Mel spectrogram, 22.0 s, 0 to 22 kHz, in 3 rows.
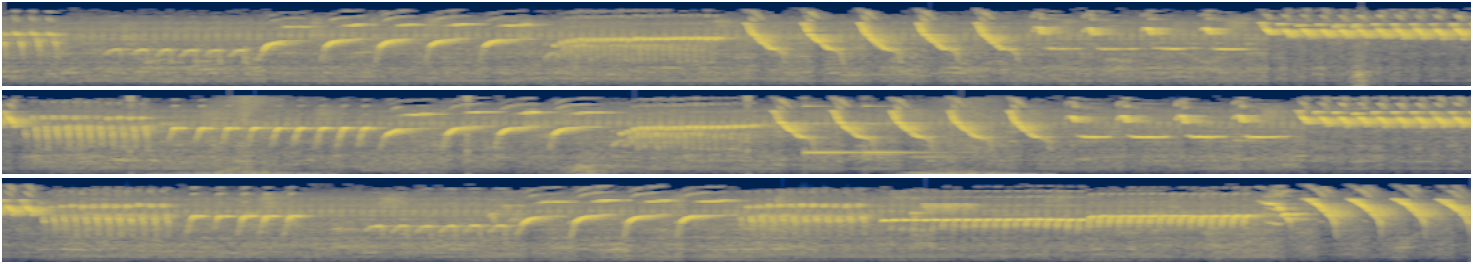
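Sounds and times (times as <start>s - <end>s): low thuds and rumbles: 8.0s - 9.0s, 10.0s - 10.6s, 11.9s - 12.6s.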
